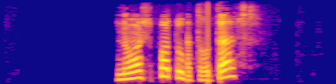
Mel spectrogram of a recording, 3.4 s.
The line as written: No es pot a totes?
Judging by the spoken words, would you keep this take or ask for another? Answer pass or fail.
pass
